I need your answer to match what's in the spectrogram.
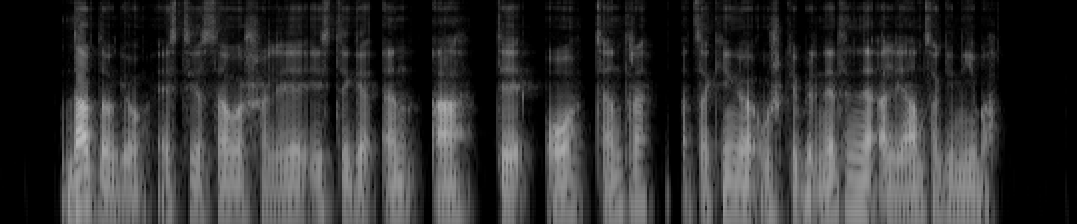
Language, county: Lithuanian, Panevėžys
